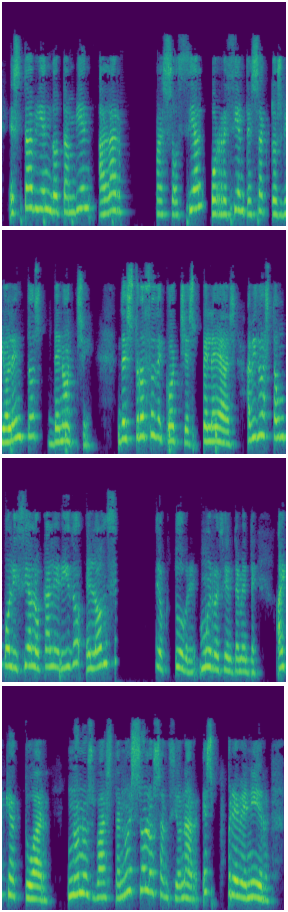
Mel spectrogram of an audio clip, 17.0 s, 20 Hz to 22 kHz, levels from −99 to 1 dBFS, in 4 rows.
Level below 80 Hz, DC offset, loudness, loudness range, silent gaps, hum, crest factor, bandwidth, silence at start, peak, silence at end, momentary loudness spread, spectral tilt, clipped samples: -60 dBFS; under 0.1%; -20 LUFS; 3 LU; 2.04-2.28 s, 10.58-10.63 s, 10.70-10.81 s; none; 18 dB; 12.5 kHz; 0.1 s; -2 dBFS; 0.05 s; 9 LU; -3 dB/octave; under 0.1%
